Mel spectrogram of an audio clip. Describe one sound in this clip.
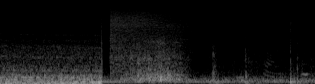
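Elevator doors slide open with a whoosh.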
